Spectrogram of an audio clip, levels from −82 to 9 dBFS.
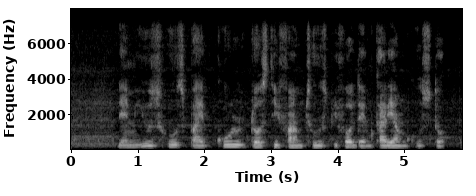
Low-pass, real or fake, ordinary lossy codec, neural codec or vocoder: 7.2 kHz; real; none; none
